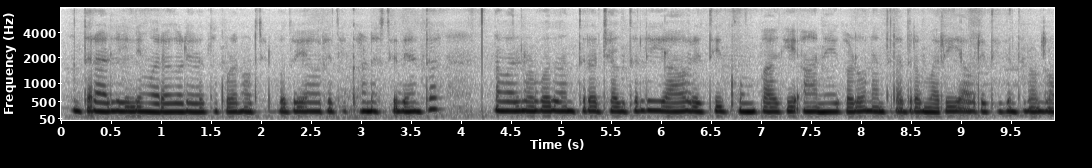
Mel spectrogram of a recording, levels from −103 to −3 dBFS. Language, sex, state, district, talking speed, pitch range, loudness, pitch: Kannada, female, Karnataka, Belgaum, 165 wpm, 235-245 Hz, -17 LUFS, 240 Hz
